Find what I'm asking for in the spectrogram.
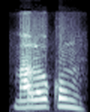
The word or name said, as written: Malau con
